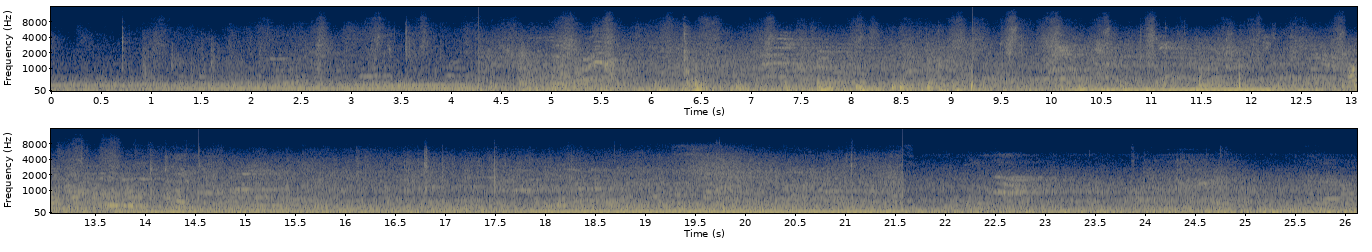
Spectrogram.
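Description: Indoor ice rink ambience: a steady low hum under background chatter of people. A run of sharp clicks and knocks comes in the first half.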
